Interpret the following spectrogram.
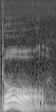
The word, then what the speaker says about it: ball: Could you please tell me the pronunciation of bull and ball? Hello, Anna. There is a bull. Bull. My friend is kicking a ball. So you can hear the difference in the pronunciation.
